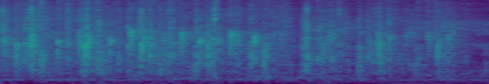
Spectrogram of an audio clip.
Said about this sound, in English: Y'all give them a hand clap this morning.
